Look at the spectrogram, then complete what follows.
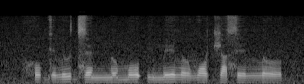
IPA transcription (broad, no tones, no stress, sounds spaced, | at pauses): h o ɡ e l ɯ d͡z ɛ nː ɤ m o ʔ i m e l ɤ v ɔ t͡ʃ a s e lː ɤ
